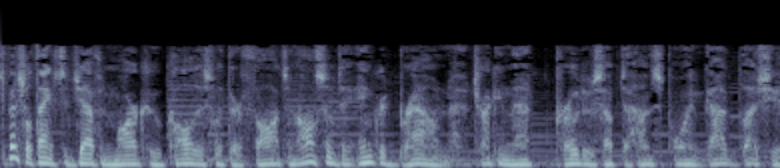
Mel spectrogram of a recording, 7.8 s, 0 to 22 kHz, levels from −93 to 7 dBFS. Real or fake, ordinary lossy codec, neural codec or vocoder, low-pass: real; MP3, 32 kbps; none; 7.2 kHz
